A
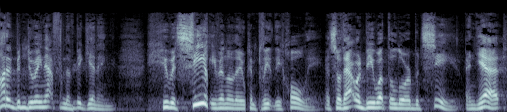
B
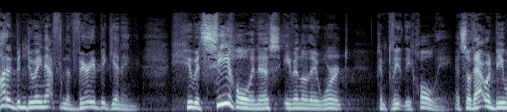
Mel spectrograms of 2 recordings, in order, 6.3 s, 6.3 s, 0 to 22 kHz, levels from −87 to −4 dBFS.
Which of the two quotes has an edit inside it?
A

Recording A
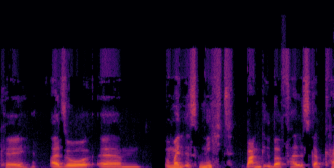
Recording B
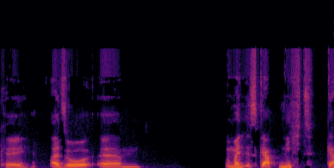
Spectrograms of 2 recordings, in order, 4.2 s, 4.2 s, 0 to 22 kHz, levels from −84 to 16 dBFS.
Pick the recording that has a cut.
A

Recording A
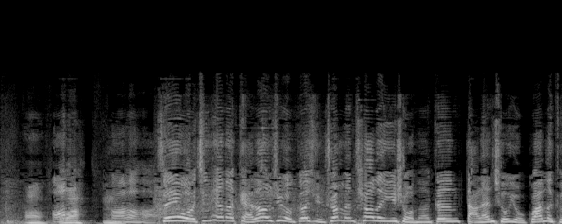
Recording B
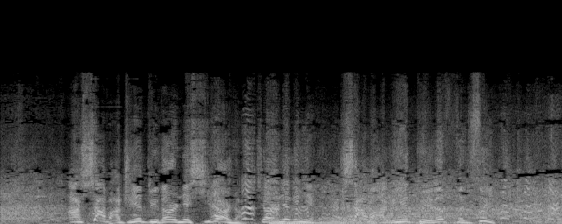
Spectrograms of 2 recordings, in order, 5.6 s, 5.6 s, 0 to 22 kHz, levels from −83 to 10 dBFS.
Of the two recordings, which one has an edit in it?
A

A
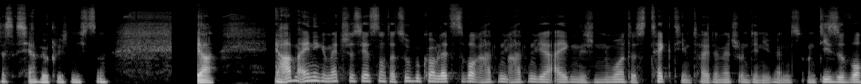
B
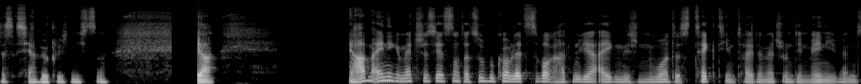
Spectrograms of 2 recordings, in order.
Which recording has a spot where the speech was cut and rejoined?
A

